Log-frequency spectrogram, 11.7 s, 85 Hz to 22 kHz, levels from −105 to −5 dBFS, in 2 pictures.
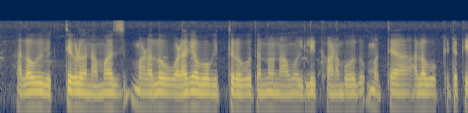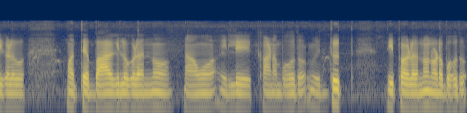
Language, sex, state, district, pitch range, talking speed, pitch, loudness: Kannada, male, Karnataka, Mysore, 115-120 Hz, 90 wpm, 115 Hz, -26 LUFS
